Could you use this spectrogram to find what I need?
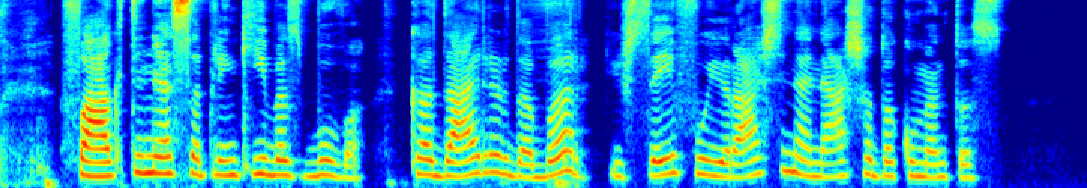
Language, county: Lithuanian, Vilnius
